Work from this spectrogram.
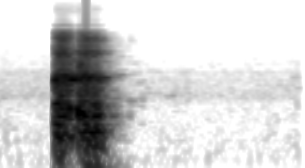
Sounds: Cough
